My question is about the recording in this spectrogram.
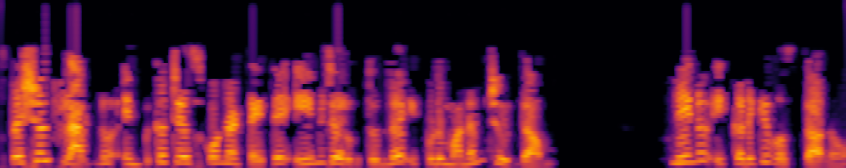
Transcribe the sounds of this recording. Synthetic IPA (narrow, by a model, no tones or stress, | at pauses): speʂɐlpʰlaːʈ̚nuʔe̞mpikɐt͡ʃe̞ːsu̥kunːɐʈːɐjit̪e̞̰ːʔe̞ːmid͡ʒɐɾuɡut̪und̪o̞ːʔipːuɽumɐnɐmt͡ʃuːd̪ːaːm | ne̞ːnuʔikːɐɽikiʋɐst̪aːnu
